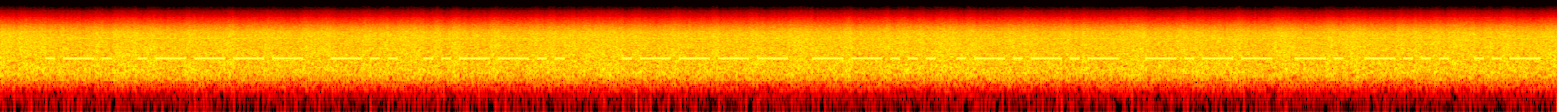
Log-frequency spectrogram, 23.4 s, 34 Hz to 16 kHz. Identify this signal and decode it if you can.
Morse code, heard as a keyed tone, hand-sent with a paddle, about 9 wpm, 660 Hz, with heavy radio static. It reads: R1D? 17.YNBU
